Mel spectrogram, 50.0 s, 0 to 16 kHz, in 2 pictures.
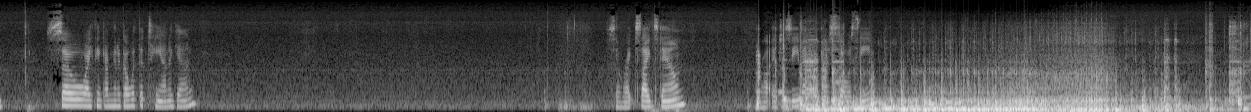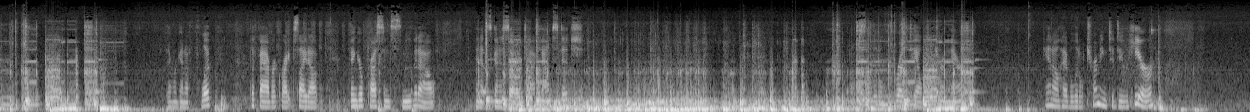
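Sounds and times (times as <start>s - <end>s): embroidery machine stitching: 15.2s - 27.5s, 34.6s - 44.8s.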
